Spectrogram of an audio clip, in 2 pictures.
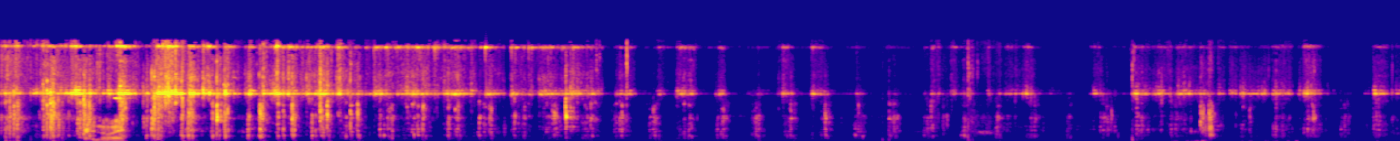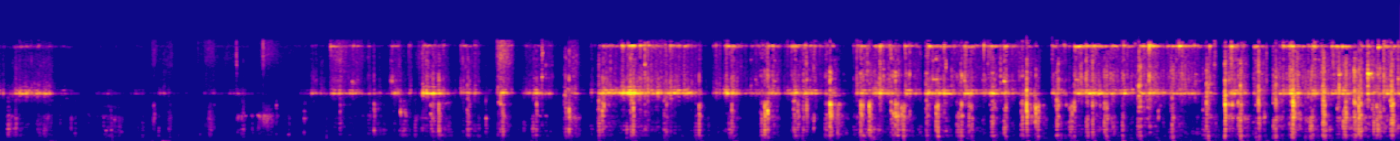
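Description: Carriage wheels crunch over gravel.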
